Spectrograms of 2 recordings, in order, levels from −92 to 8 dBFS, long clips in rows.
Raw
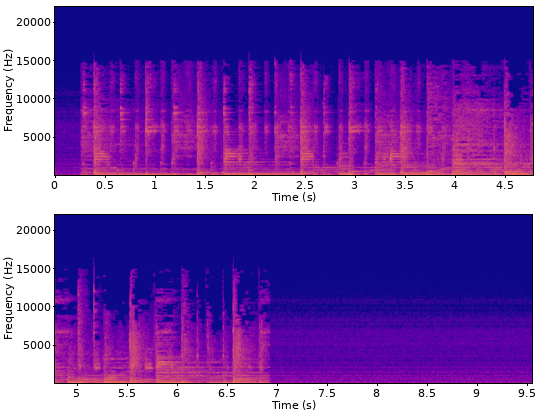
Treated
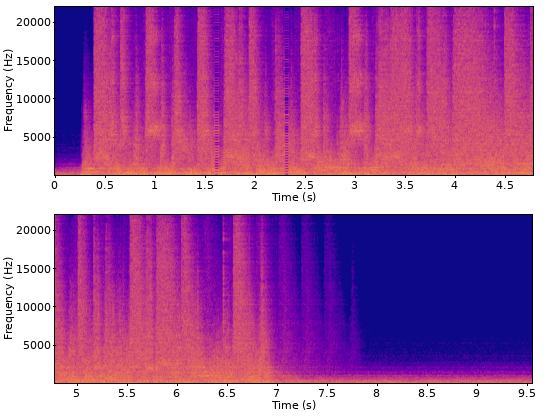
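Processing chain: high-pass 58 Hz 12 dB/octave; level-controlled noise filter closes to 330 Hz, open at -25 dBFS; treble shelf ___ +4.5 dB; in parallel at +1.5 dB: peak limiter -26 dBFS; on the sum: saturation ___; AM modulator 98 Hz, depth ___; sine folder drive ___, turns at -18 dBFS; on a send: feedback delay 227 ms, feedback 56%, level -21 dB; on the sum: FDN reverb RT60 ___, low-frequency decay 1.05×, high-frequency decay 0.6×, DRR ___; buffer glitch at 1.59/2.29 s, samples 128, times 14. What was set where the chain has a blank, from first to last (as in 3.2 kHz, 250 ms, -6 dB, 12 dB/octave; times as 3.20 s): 9.6 kHz, -18 dBFS, 75%, 19 dB, 0.47 s, 0.5 dB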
